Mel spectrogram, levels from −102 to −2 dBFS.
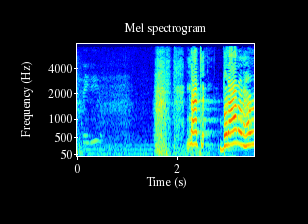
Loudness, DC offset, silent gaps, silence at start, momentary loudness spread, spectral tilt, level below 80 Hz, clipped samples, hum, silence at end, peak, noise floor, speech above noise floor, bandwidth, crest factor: -27 LUFS; under 0.1%; none; 1.55 s; 19 LU; -3.5 dB/octave; -60 dBFS; under 0.1%; none; 0 s; -10 dBFS; -63 dBFS; 38 dB; 7.6 kHz; 20 dB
